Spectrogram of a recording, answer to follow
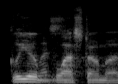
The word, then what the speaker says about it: glioblastoma: It's glioblastoma.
